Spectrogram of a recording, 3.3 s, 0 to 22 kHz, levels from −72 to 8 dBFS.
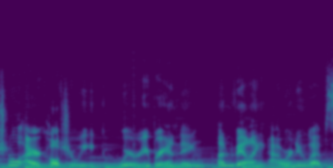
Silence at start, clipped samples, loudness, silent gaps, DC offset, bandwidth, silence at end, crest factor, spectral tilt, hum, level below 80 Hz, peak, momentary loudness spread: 0 s; under 0.1%; -19 LUFS; none; under 0.1%; 12.5 kHz; 0 s; 16 dB; -5.5 dB/octave; none; -56 dBFS; -2 dBFS; 7 LU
